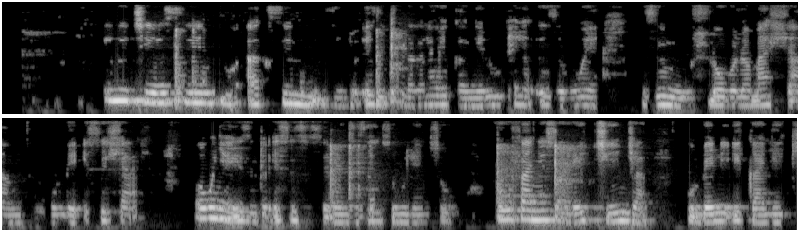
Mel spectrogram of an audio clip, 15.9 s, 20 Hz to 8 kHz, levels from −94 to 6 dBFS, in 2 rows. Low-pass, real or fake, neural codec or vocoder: 7.2 kHz; real; none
